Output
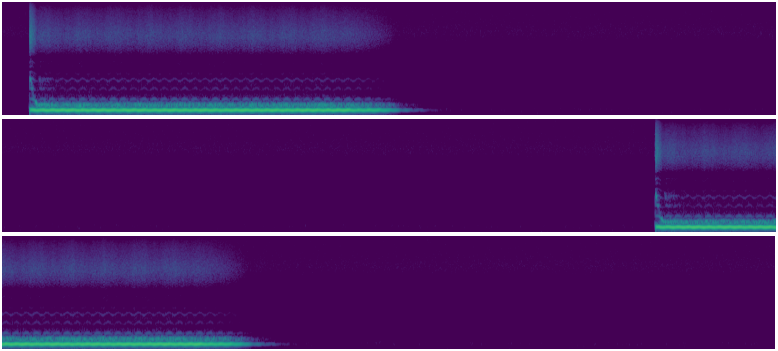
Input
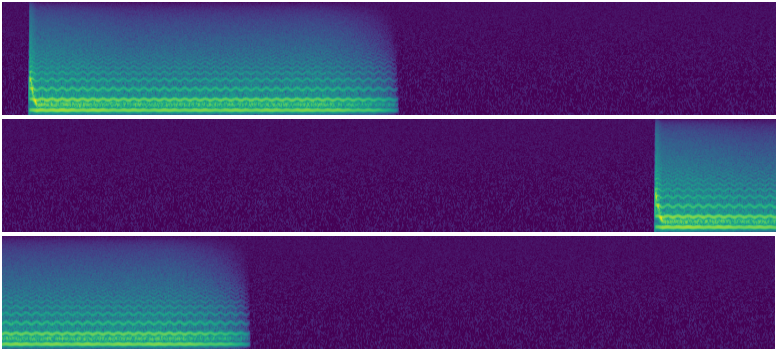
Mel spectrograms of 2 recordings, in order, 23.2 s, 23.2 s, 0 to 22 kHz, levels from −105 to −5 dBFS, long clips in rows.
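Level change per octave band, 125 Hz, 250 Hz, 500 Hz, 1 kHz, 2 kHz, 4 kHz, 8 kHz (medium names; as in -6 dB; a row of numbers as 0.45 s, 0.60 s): -11.5 dB, -12.0 dB, -35.5 dB, under -40 dB, under -40 dB, under -20 dB, no reading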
